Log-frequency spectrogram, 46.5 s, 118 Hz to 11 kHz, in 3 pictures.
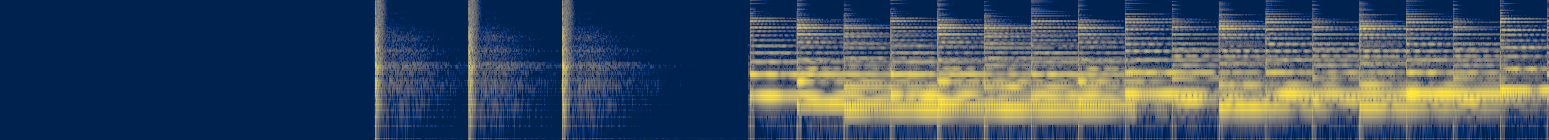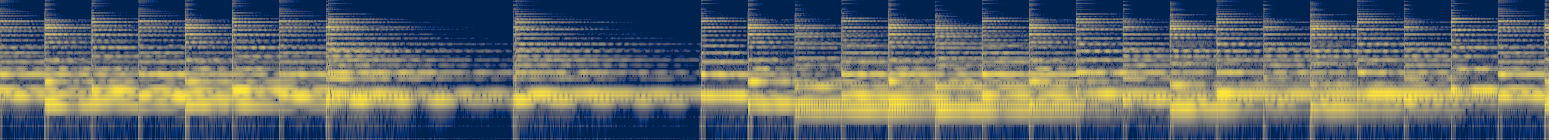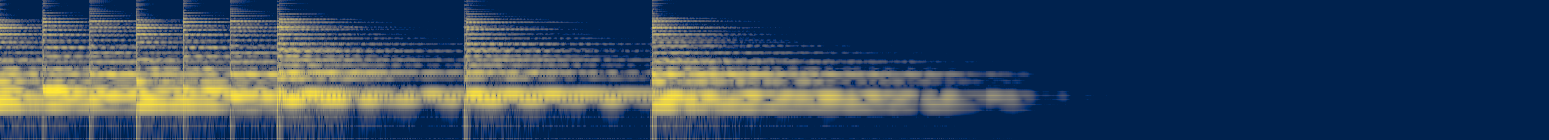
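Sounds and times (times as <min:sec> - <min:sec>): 
guitar with chorus effect: 0:07.5 - 0:41.0.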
